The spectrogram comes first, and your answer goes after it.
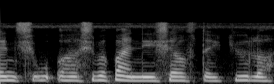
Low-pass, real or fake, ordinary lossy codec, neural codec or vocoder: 7.2 kHz; real; MP3, 64 kbps; none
